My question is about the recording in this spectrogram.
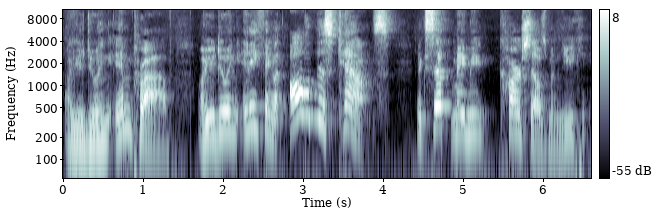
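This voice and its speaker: A man's voice: on the high side, darkish tone. A man coaching would-be actors in a casual, folksy how-to talk, addressing the viewer directly. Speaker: acting coach.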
